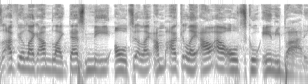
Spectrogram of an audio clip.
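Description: With an American accent, a man speaks at a fairly quick pace and a high pitch. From North Florida. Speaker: pastor. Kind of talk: sermon. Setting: church stage with audience.

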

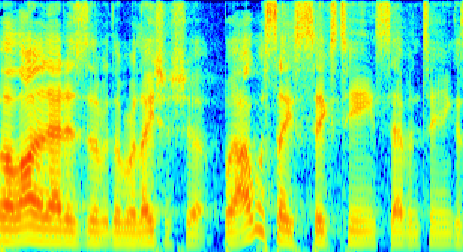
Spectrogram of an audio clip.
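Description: This man has a normal speaking voice at medium pitch. His intonation stays fairly even. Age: 40s. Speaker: podcast host. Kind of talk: casual chat.

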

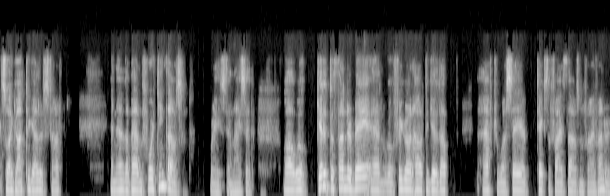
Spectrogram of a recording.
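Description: Somewhat breathy delivery at a moderate pace, with fairly even intonation and long, frequent pauses. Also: man, fairly high pitch for a man. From northern Ontario, Canada (Ojibwe First Nation). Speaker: pastor. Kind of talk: interview. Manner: stuttering; halting.

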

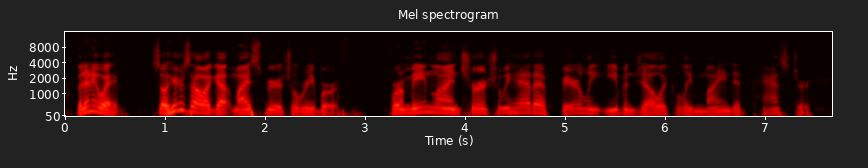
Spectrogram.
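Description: A man with an American accent speaks at a fairly quick pace in a fairly high pitch. His intonation is lively, and it's an unremarkable speaking voice. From US Midwest, South Dakota. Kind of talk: church talk about his ministry. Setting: church with congregation.

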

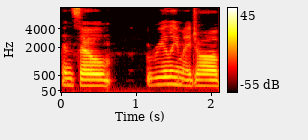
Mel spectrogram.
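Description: With an American accent, a woman with an unremarkable speaking voice and fairly low pitch speaks with fairly even intonation in a very clean recording with a silent background. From Portland, Oregon. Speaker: podcast co-host, marketing manager. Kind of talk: casual chat.

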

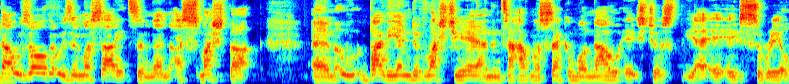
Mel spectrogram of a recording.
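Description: A man with a fairly high pitch, fairly even intonation and a fairly quick pace, amid noticeable background noise. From northern England, near Crewe, Cheshire. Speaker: lo-fi music producer. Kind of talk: interview.

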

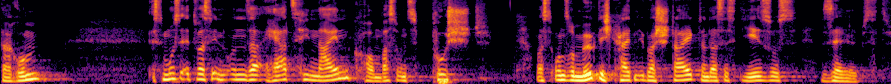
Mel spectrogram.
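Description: A fairly slow-paced man with a fairly high pitch. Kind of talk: sermon. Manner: warm, earnest and encouraging, with pastoral emphasis; conversational, plain-spoken, lively, and addressing the congregation directly.

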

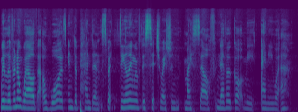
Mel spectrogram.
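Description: A woman in an Australian accent speaks fairly quickly with hardly any pauses, her fairly high voice held in a monotone, flat intonation. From Sydney, Australia. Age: young. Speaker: church member. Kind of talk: testimony.

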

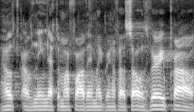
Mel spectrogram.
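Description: Very fast and very deep, a man's low voice comes through with a dark, mellow tone. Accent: American. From California. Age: 60s. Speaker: coach and speaker at a church gathering. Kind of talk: testimony.

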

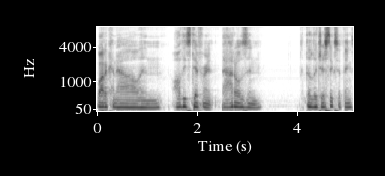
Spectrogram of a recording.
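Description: In a very clean recording with a silent background, a man with a very deep, low pitch speaks at a moderate pace, leaving long, frequent pauses. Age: 20s. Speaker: photographer and videographer. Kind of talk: casual chat. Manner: casual, animated.

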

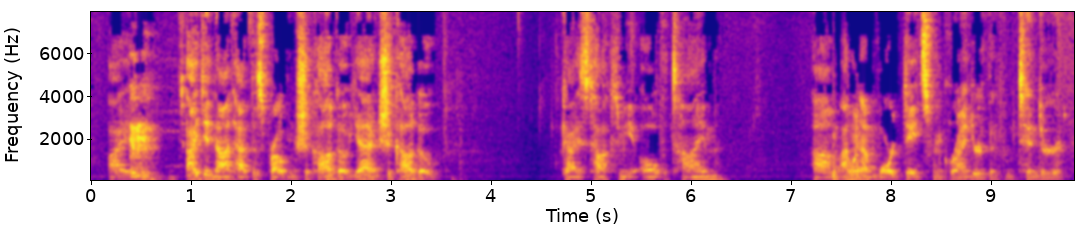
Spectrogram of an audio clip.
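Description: A fairly low male voice at a moderate pace, with ordinary pitch variation, long, frequent pauses, noticeable background noise and audible room echo. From Wyoming. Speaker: podcast host. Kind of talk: casual chat.

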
